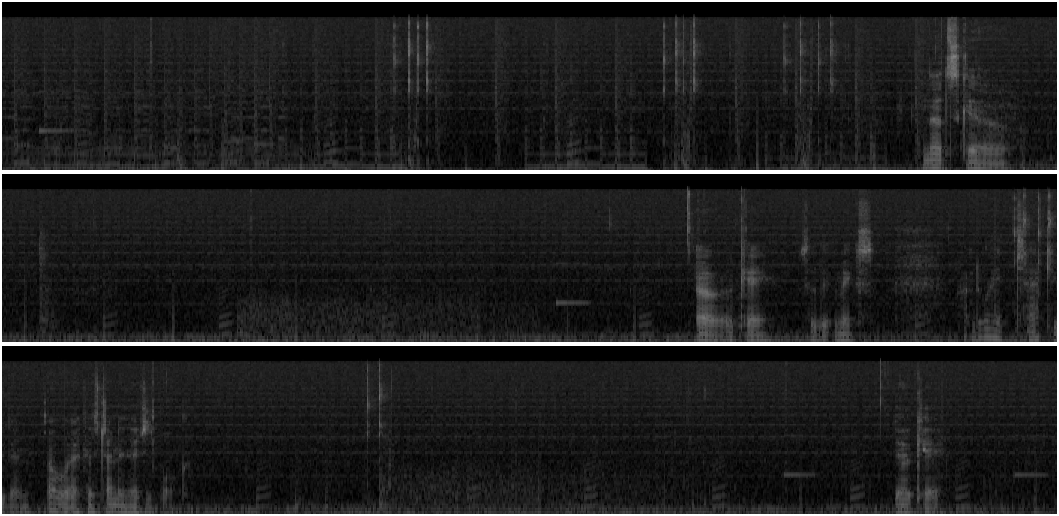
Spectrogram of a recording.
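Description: Simple retro game music plays with low beeping notes.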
